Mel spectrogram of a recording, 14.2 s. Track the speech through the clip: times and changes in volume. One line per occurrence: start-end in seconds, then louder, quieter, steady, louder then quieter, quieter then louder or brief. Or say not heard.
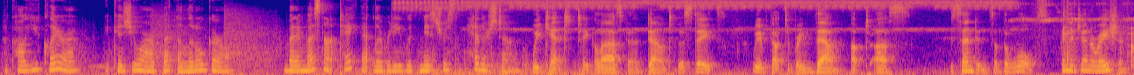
0.1-3.0 brief
3.5-14.1 steady.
